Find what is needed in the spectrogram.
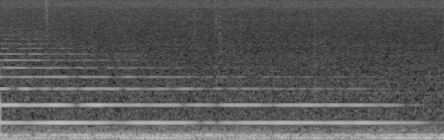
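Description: Symphony orchestra sustaining one long, soft held note, a steady tone that grows mellower as its brighter overtones fade, over a continuous low rumble.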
